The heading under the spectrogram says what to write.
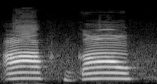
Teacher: अनुनासिक के उच्चारण में नाक से सांस बहुत कम निकलती है अनुनासिक में, और मुंह से अधिक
